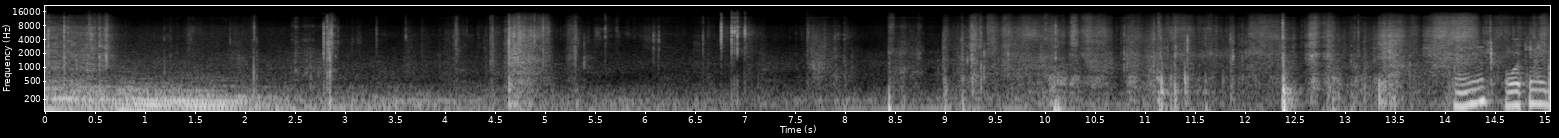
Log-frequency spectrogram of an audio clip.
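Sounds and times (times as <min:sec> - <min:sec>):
cardboard tearing rustle: 0:00.0 - 0:00.7, 0:04.4 - 0:05.5, 0:09.2 - 0:15.0
low hum: 0:00.0 - 0:08.4.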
